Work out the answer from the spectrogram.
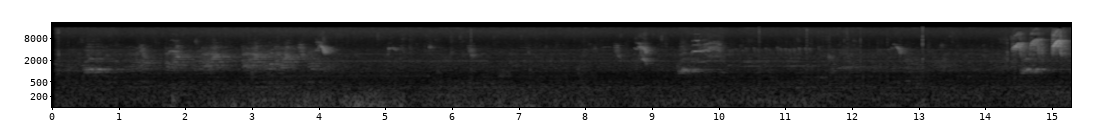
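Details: Blue-and-yellow macaw (Ara ararauna) at Oshima Park Zoo, Tokyo, on 3 March 2018, giving harsh, raspy squawks in short bursts every few seconds, over a steady low rumble of background noise.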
